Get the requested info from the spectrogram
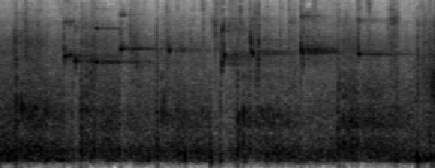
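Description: Tennis rally on an indoor hard court: a sharp racket-on-ball hit or ball bounce every half-second or so, with short high squeaks of shoes on the court, over steady crowd noise.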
